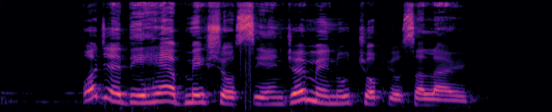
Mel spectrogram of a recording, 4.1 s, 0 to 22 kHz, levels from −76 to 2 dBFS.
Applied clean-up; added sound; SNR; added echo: none; none; none; none.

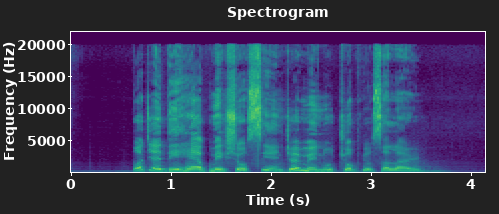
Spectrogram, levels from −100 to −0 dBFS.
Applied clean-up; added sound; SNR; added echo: neural mask model RNNoise.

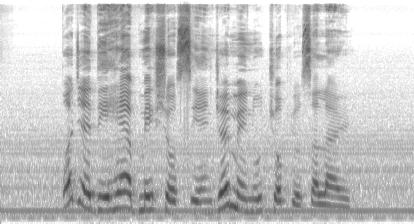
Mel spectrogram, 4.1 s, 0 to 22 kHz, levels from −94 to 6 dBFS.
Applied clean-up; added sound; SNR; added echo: none; Mechanisms; 19 dB; none.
